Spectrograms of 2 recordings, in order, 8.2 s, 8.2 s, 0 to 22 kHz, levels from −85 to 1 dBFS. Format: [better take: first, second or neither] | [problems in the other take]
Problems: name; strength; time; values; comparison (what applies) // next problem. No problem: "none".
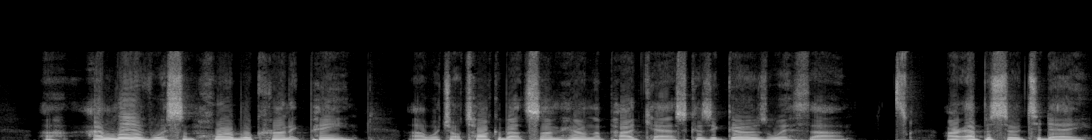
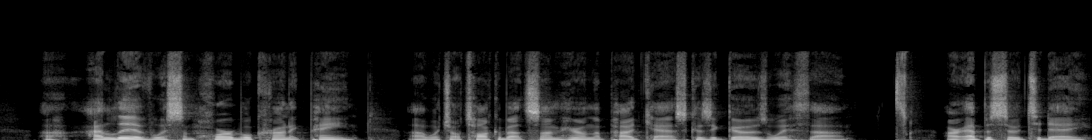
second | distortion; slight; 6% of the sound clipped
